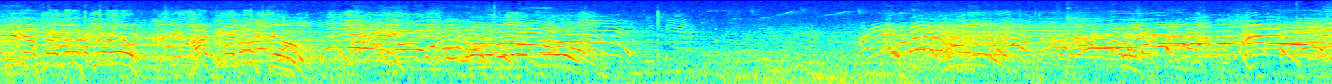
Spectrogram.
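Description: Children shout and call out excitedly across an outdoor pitch.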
